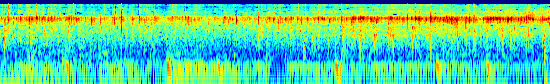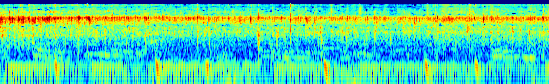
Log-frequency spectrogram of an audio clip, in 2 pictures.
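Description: Oxtails sizzling steadily as they brown in a frying pan, with occasional light clicks of a utensil against the pan.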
